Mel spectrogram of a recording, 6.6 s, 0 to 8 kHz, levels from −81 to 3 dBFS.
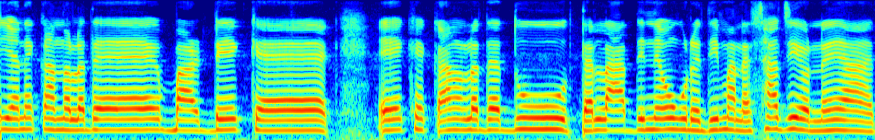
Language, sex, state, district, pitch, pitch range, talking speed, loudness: Chakma, female, Tripura, Dhalai, 225 Hz, 215-230 Hz, 145 wpm, -12 LUFS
